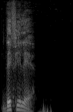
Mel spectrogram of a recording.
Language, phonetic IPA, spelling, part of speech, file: Russian, [dɨfʲɪˈlʲe], дефиле, noun, Ru-дефиле.ogg
- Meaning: 1. defile (thin canyon) 2. defiling, marching, parade 3. fashion parade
